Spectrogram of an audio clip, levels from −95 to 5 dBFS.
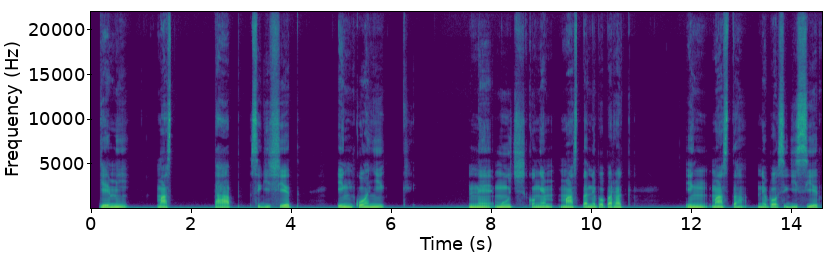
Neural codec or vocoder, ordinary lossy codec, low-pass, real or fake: none; none; none; real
